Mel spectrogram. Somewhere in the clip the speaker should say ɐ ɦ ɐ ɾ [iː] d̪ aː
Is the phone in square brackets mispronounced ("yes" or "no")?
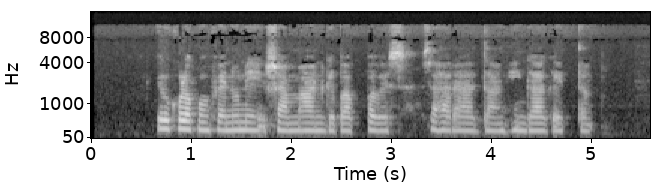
yes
